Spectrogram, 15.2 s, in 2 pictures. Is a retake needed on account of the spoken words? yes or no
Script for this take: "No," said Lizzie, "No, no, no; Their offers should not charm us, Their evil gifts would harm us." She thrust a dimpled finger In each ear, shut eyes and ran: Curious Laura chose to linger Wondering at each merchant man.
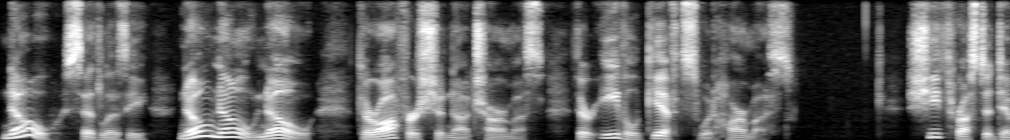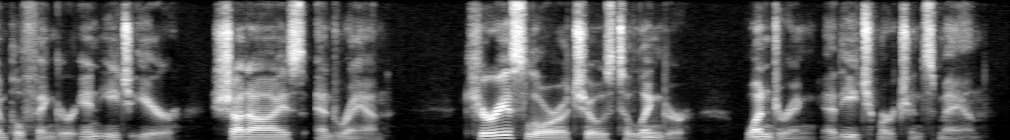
yes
